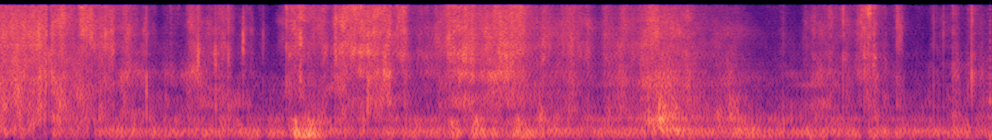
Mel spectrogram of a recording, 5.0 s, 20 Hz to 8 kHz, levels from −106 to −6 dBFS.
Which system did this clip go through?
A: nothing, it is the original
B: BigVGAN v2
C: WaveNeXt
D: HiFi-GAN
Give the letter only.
C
